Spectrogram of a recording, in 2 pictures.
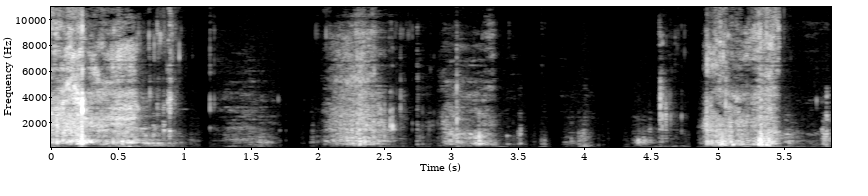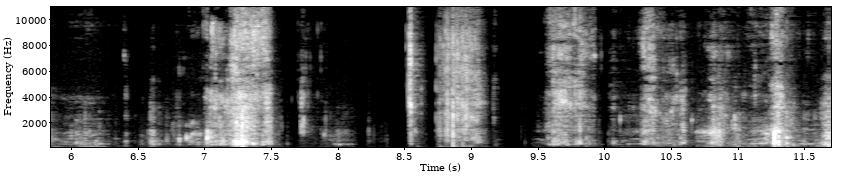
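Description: Close-up chewing and crunching of a mouthful of buffalo innards curry with rice, in irregular bursts with short pauses between them.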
